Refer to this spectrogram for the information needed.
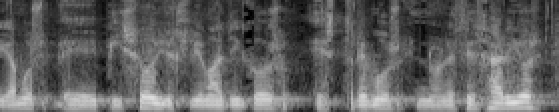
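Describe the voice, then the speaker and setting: Fairly even in intonation, a man speaks at a moderate pace. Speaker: conference speaker. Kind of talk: lecture.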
